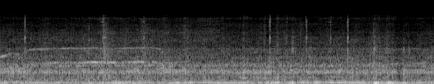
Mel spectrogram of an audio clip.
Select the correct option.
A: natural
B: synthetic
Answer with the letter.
B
